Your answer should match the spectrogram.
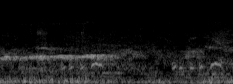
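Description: Bird calls in the background: one steady, whistle-like note held for just over a second at the start, with a few short soft chirps scattered through.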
